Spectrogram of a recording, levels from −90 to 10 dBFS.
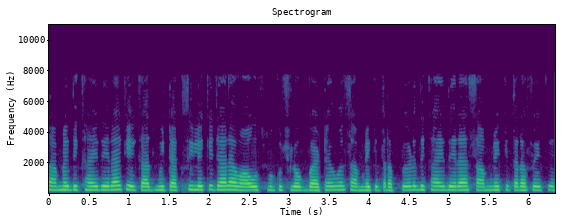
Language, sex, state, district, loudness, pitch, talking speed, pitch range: Hindi, female, Uttar Pradesh, Gorakhpur, -16 LUFS, 235 Hz, 305 wpm, 225-240 Hz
